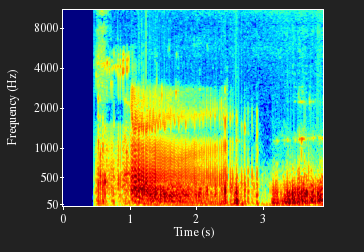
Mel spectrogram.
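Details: Stomach growl: a long, low, gurgling growl that rises and falls over several seconds; ordinary borborygmi from gas and fluid moving through the gut.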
